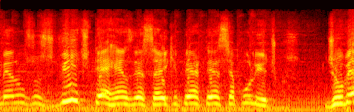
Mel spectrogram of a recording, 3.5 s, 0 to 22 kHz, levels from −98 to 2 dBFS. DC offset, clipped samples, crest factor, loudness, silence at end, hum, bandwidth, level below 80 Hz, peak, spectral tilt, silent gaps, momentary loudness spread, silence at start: under 0.1%; under 0.1%; 10 dB; -20 LUFS; 0 s; 60 Hz at -40 dBFS; 15.5 kHz; -38 dBFS; -10 dBFS; -4.5 dB/octave; none; 10 LU; 0 s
